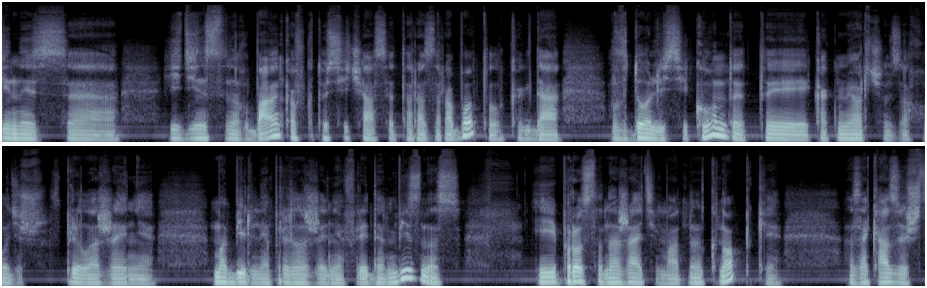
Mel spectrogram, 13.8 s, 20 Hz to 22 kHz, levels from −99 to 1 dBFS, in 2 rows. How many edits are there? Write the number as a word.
zero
